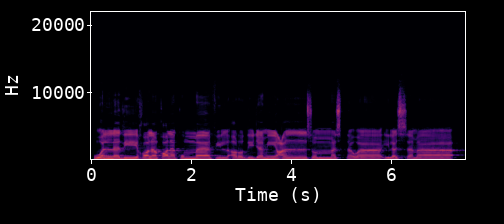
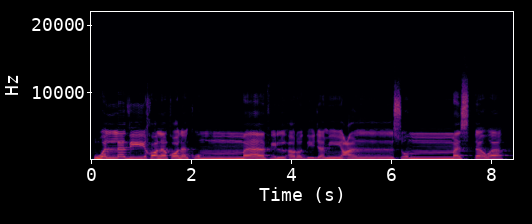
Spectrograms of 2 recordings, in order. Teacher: cuba mim syaddah tu hang panjang sikit dia kata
